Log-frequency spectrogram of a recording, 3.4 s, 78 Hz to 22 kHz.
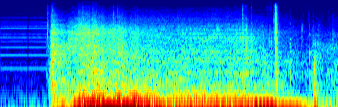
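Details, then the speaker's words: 1983 Porsche 944 (about 37 years old) cranks with a short, clean starter engagement, catches and settles to a steady, even idle. This is after fixing a faulty Autozone remanufactured starter that was damaging the flywheel and whose shift fork had popped loose. "That worked, do it again. Worked, one more time."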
